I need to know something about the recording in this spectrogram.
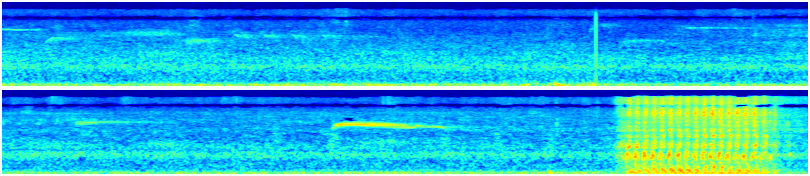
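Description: A horse snorting: one loud blow through the nostrils lasting just under a second, near the end. Before it there is only a low steady rumble and a few faint high chirps.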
